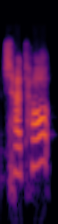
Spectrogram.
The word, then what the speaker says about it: Chatot: I got a lot of Chatot.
